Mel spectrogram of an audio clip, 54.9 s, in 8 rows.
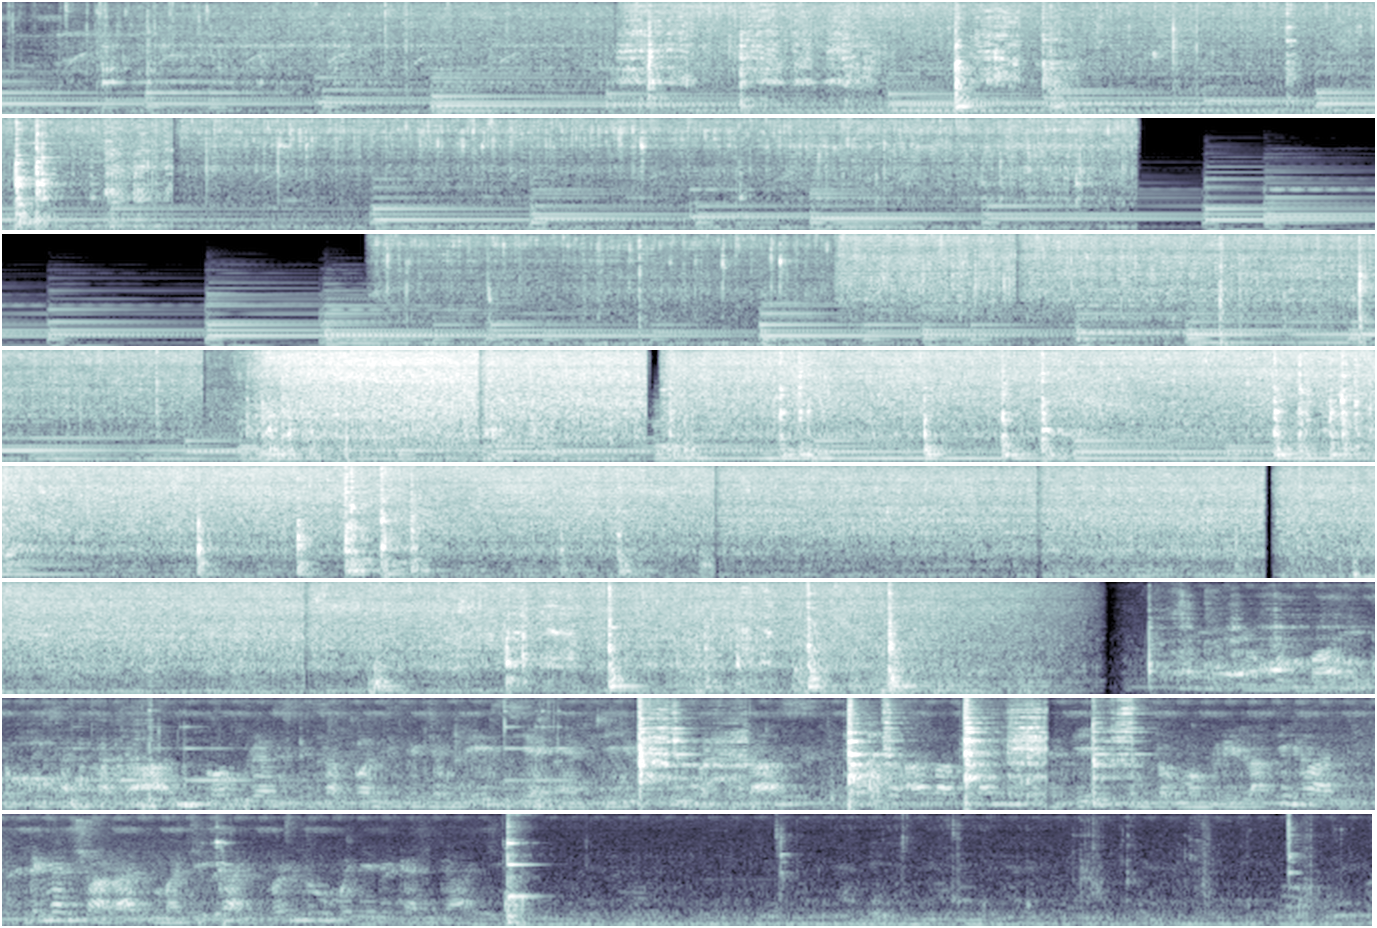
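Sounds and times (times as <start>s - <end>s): vegetables sizzling in a pan: 0.0s - 12.6s, 15.6s - 40.3s
spatula scraping and tapping pan: 3.0s - 5.4s, 6.9s - 7.8s, 36.2s - 38.9s, 40.0s - 42.2s, 43.7s - 47.0s.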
